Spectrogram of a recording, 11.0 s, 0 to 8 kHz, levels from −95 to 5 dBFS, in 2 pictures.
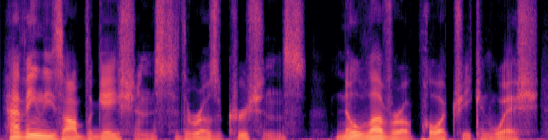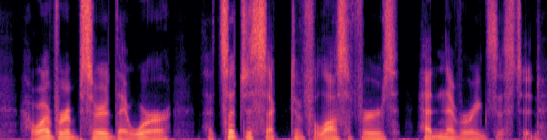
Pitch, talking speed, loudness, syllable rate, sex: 110 Hz, 135 wpm, -22 LUFS, 4.7 syllables/s, male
